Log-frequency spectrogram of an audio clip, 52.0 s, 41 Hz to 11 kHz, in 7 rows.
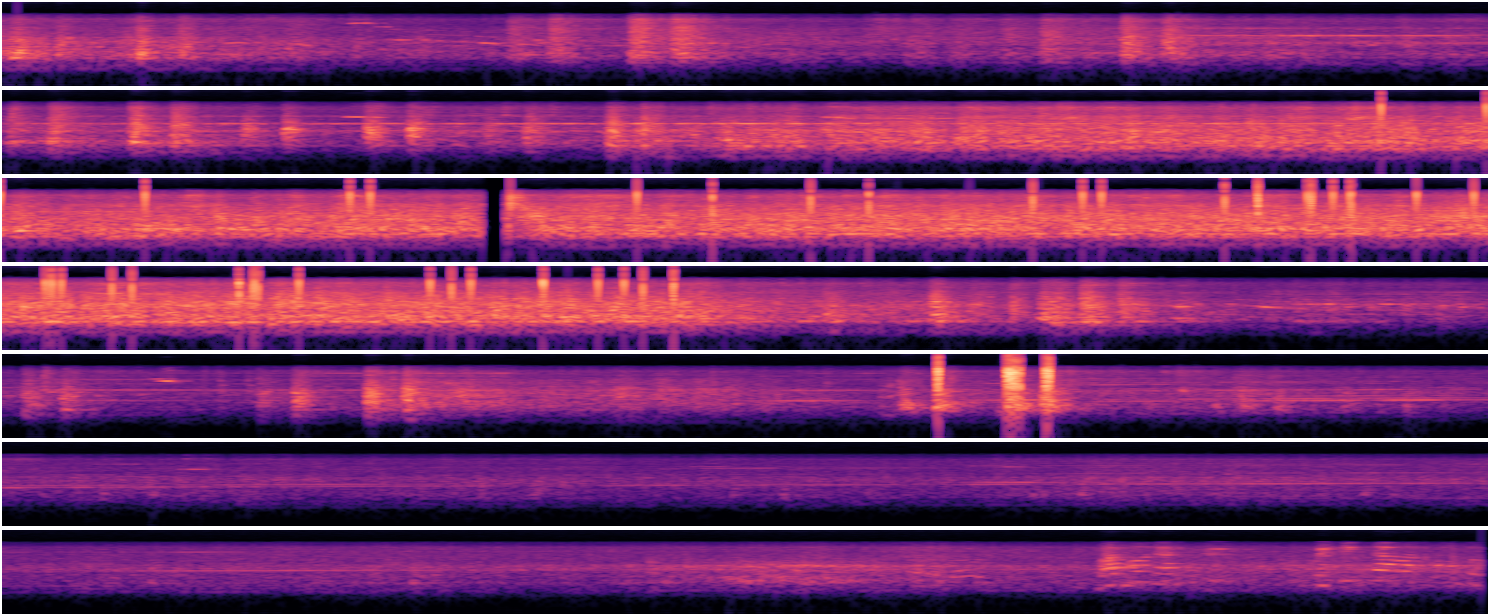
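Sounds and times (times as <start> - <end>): train running rumble: 0.0 - 52.0
train wheels clicking on rails: 2.4 - 6.2, 7.1 - 28.4, 29.8 - 41.4.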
